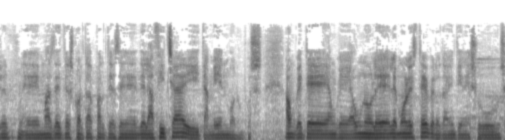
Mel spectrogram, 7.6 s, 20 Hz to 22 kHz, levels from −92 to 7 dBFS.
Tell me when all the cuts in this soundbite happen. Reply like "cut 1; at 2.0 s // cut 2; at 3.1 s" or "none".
none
